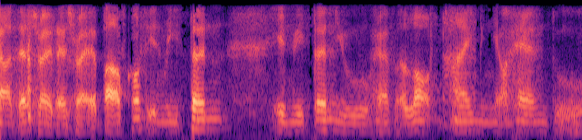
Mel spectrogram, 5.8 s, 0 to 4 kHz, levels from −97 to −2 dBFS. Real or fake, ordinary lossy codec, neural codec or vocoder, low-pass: fake; AAC, 16 kbps; codec, 24 kHz, 3 kbps, HILCodec; 3.6 kHz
